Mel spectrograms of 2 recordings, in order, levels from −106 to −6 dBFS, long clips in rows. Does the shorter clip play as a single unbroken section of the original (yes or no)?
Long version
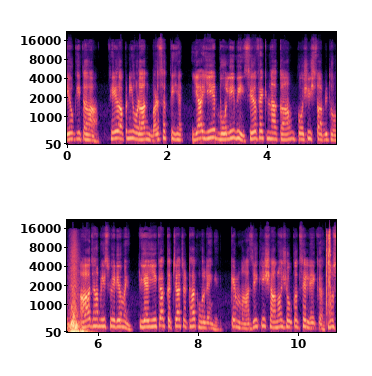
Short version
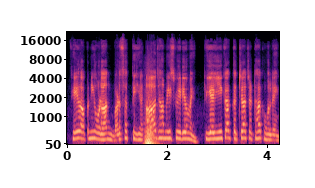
no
